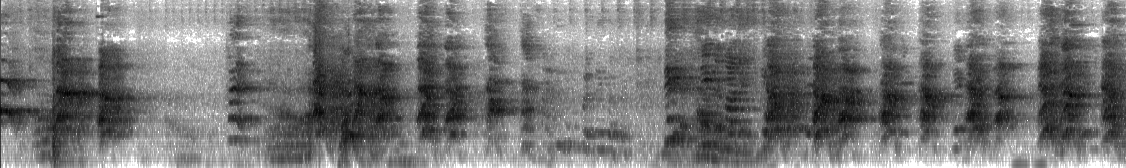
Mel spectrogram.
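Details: During play with its mom after tearing up a pillow, a golden retriever gives a rapid run of short, sharp barks, more than two a second in choppy bursts, broken by a brief pause and overlapped by a woman speaking Marathi.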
